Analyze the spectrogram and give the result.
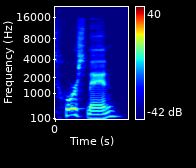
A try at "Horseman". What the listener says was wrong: You overpronounce the A. It's Horseman.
